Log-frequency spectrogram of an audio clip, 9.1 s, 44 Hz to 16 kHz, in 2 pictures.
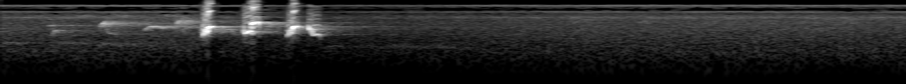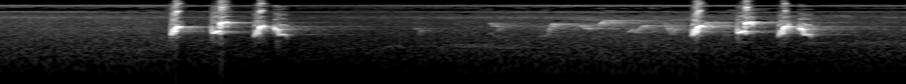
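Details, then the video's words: Mate-calling bulbul song used as a lure to teach young birds: three bursts of quick, bubbling chirped notes, each about a second long, repeated roughly every three and a half seconds, quiet between. "เสียงนกดอกแตงEp.186 เพลงเรียกคู่ หัดลูกเสอ Suara pikat merbah lekir gacor"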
